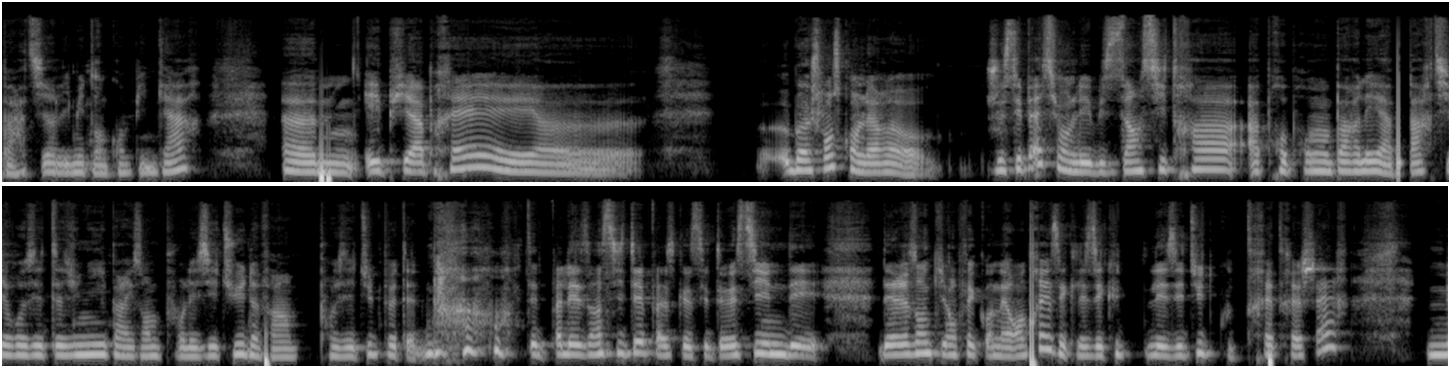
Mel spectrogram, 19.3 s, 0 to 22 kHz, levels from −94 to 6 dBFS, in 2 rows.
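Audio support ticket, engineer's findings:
Loud pops over the speech, which carries on underneath. A double pop at 2.12–2.20 s, then single pops at 9.30–9.33, 11.39–11.43, 16.49–16.53 and 18.08–18.12 s, about 20–25 dB above the signal. Likely a plug, switch or static glitch injecting voltage spikes that the downstream circuitry turns into sharp thumps.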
